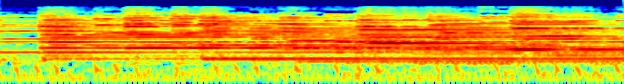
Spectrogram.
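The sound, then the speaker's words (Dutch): The carillon of Mechelen plays variations on 'Ik zag Cecilia komen', a melodic passage of overlapping bell tones, rich with ringing harmonics, with new phrases striking in every couple of seconds at a steady, fairly loud level; no voices. “Klokkenspiel, dat wordt dan van, even kijken hoor, die naam komt me niet zodanig bekend voor.”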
